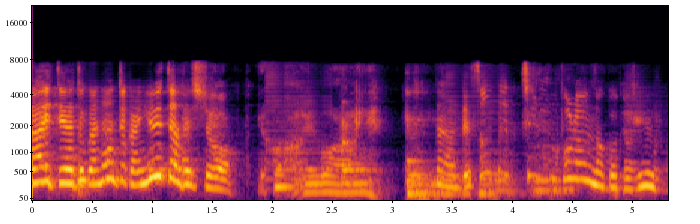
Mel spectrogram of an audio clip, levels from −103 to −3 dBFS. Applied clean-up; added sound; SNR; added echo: neural mask model DeepFilterNet 3.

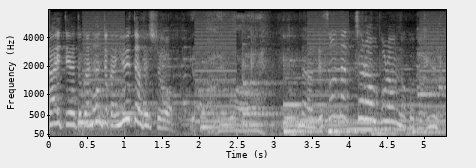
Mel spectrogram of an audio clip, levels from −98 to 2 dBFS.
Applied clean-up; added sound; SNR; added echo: none; Alarm; 15 dB; reverberation time 1.0 s.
